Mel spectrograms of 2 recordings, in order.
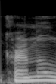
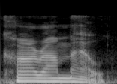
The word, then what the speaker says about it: caramel: all sound the same where would you be from if you pronounce the word Carmel with two syllables like Carmel South Midwest East Coast South Midwest what yeah the Midwest tends to say Carmel while the east coast pronounces it caramel caramel in which part of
